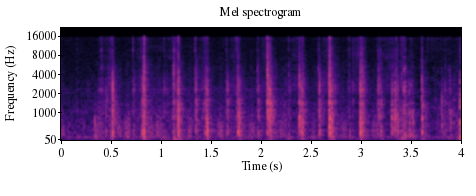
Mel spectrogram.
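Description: A deck of tarot cards being shuffled by hand: a quick, irregular run of short card clicks and slaps, several a second.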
